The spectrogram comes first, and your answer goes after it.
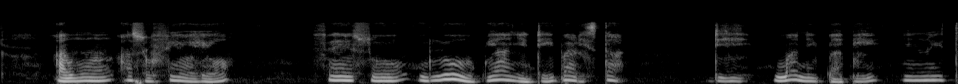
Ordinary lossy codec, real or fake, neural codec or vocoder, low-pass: none; fake; codec, 16 kHz, 4 kbps, FreqCodec, larger model; 7.2 kHz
